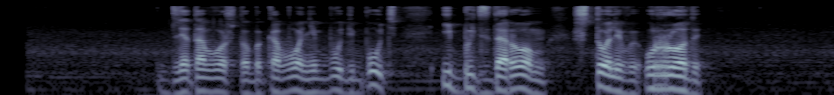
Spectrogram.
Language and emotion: Russian, angry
